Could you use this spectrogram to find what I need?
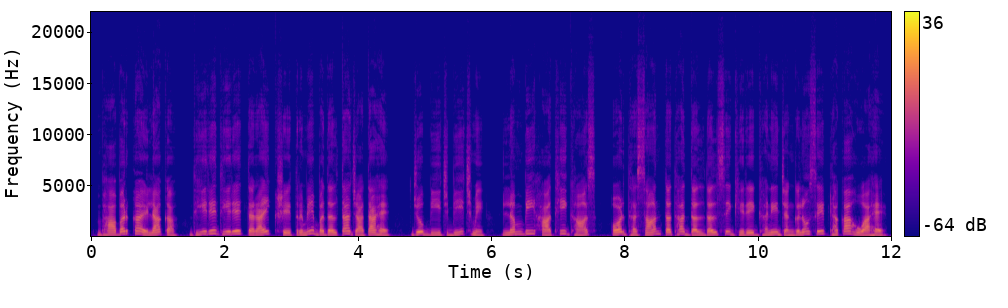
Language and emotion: Hindi, neutral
